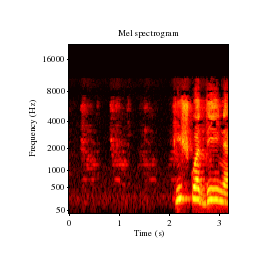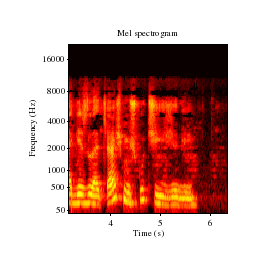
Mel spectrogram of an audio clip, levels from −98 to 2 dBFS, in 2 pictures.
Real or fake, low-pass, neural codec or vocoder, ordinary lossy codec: real; 10.8 kHz; none; MP3, 96 kbps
